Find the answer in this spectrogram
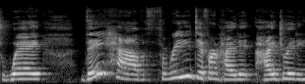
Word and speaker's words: Ouai: blown away by whey whey is of course o-u-a-i but pronounced whey they have three different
